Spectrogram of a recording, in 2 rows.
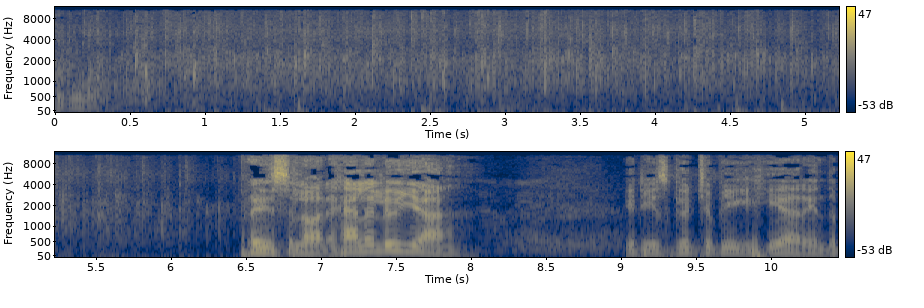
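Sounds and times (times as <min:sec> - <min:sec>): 
church audience applauding to welcome a guest pastor: 0:00.0 - 0:06.7
speech: 0:06.5 - 0:08.0, 0:09.0 - 0:10.4.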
